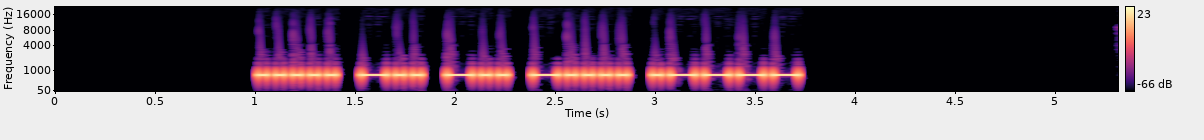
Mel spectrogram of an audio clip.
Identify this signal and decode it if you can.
Morse code, heard as a keyed tone, about 28 wpm, 700 Hz. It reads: 5DD61
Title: Five Challenging Letter-Number Combinations 28wpm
